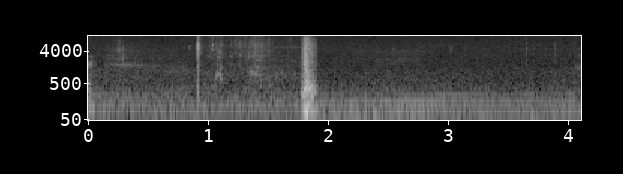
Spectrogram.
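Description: Quiet handling noise with one sharp knock a little under two seconds in, followed by a faint steady low hum.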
